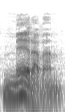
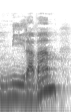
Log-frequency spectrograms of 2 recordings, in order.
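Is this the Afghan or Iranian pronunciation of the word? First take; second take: Afghan; Iranian. First: It is said with an Afghan Persian pronunciation. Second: It is said with an Iranian Persian pronunciation. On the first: "افغانیا و تاجیکا ... میگن مروم" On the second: "در فارسی ایران ... میگیم میروم"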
